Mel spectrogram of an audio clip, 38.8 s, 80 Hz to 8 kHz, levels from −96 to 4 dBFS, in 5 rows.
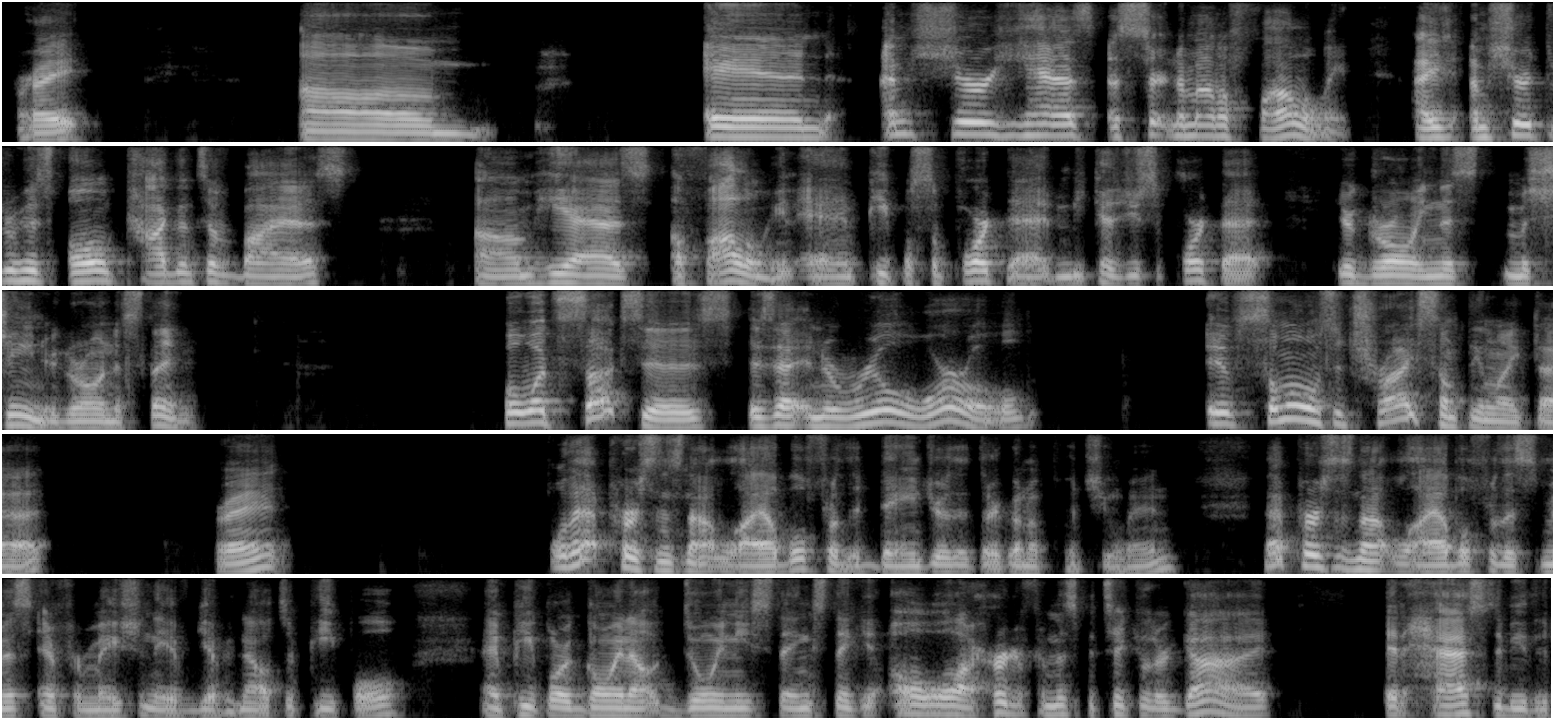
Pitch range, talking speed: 115-175 Hz, 170 wpm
